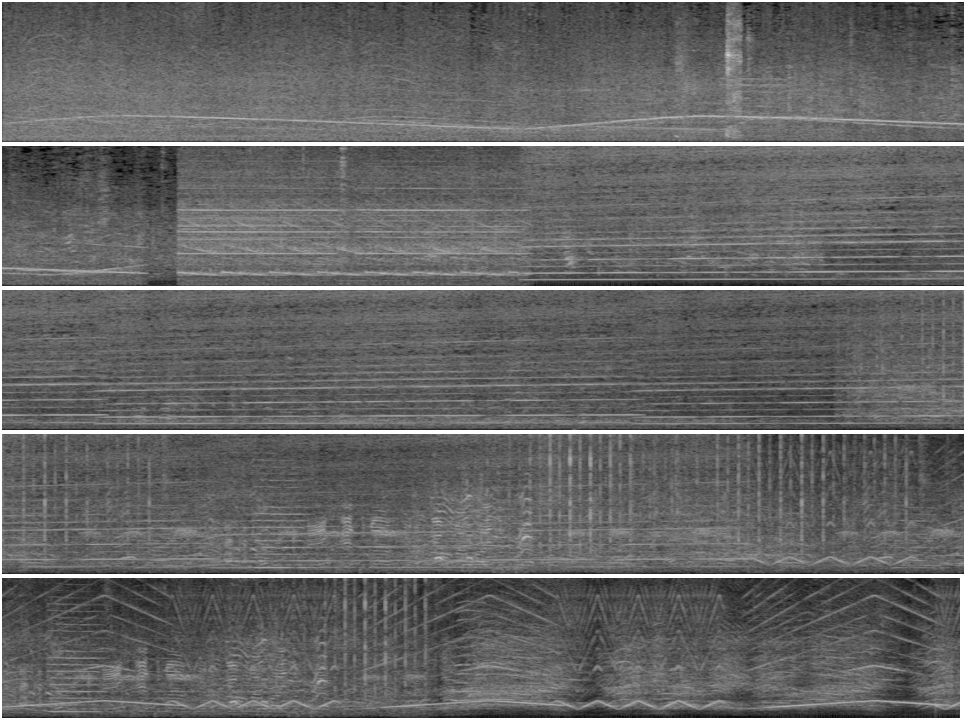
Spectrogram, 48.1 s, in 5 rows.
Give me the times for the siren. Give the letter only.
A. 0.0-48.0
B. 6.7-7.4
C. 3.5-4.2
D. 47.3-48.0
A.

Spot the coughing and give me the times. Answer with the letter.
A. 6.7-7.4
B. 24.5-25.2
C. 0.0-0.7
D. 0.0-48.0
A.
